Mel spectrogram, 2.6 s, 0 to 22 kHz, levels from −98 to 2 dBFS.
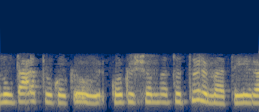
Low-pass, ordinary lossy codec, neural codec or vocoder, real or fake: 3.6 kHz; AAC, 24 kbps; vocoder, 22.05 kHz, 80 mel bands, HiFi-GAN; fake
